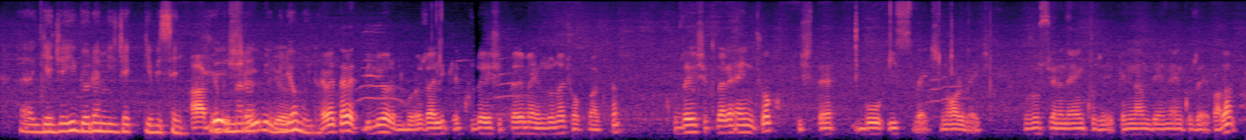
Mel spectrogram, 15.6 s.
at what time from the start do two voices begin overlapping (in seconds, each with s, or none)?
2.4 s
